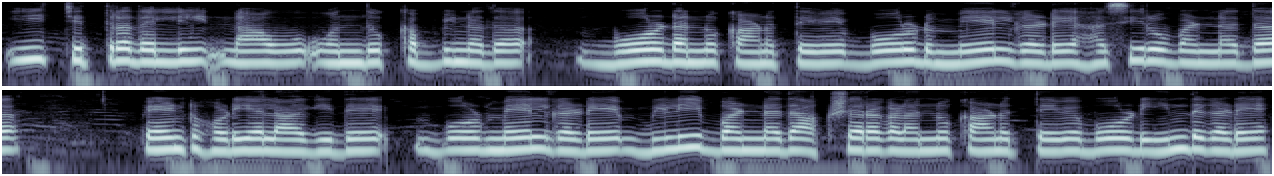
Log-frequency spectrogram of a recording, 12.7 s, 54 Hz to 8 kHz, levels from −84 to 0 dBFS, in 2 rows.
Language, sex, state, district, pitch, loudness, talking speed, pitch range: Kannada, female, Karnataka, Raichur, 220 Hz, -15 LUFS, 105 wpm, 215-230 Hz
